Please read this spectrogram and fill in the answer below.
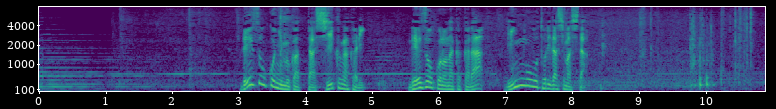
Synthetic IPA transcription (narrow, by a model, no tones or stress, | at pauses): ɾe̞ːzo̞ːko̞ɲ̟imɯ̟kat̪ːa̰ɕiːkɯ̟ɡakaɾʲḭ | ɾe̞ːzo̞ːko̞no̞nakakaɾa | ɾʲĩŋɡo̞ːt̪o̞ɾʲid̪aɕimaɕi̥t̪a̰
